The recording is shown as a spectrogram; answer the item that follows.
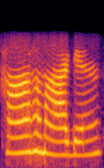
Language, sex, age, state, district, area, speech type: Hindi, female, 18-30, Uttar Pradesh, Prayagraj, rural, conversation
